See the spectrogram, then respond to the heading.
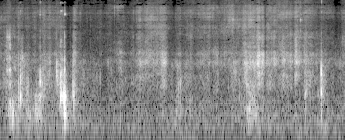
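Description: Long fingernails scratch and tap on the fabric flap of a padded black nylon camera bag with plastic buckles that appears filled. Soft, quiet rustling scratches alternate with a few sharper taps, with a brighter crisp edge at the peaks.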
